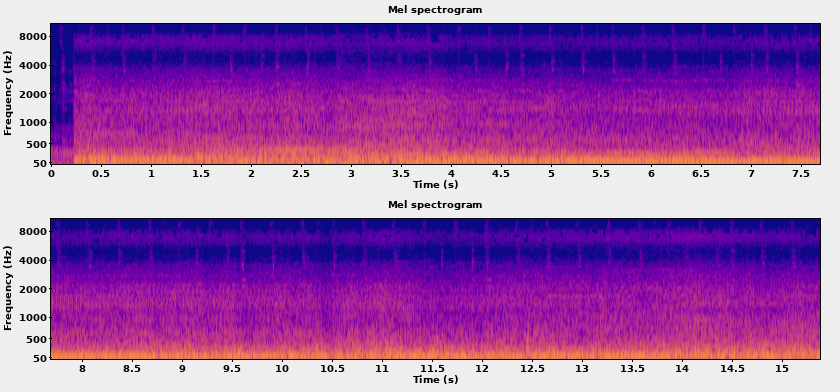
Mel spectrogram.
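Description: Motorcycle engine running steadily while riding at speed, with wind and road noise.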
